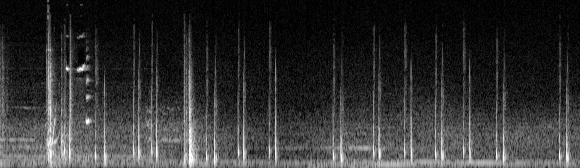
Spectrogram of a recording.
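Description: Footsteps knock on a wooden floor at a slow walking pace.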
